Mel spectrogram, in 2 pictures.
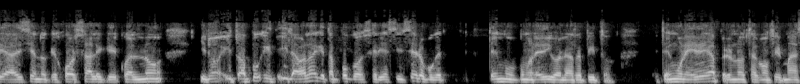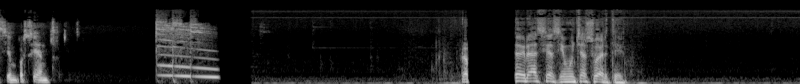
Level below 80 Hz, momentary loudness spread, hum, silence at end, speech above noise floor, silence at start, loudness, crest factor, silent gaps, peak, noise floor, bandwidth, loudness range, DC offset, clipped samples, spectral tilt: -42 dBFS; 7 LU; none; 0.8 s; 44 dB; 0 s; -18 LUFS; 16 dB; none; -2 dBFS; -62 dBFS; 13.5 kHz; 7 LU; under 0.1%; under 0.1%; -4 dB/octave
